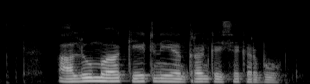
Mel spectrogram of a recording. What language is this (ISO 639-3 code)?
hne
